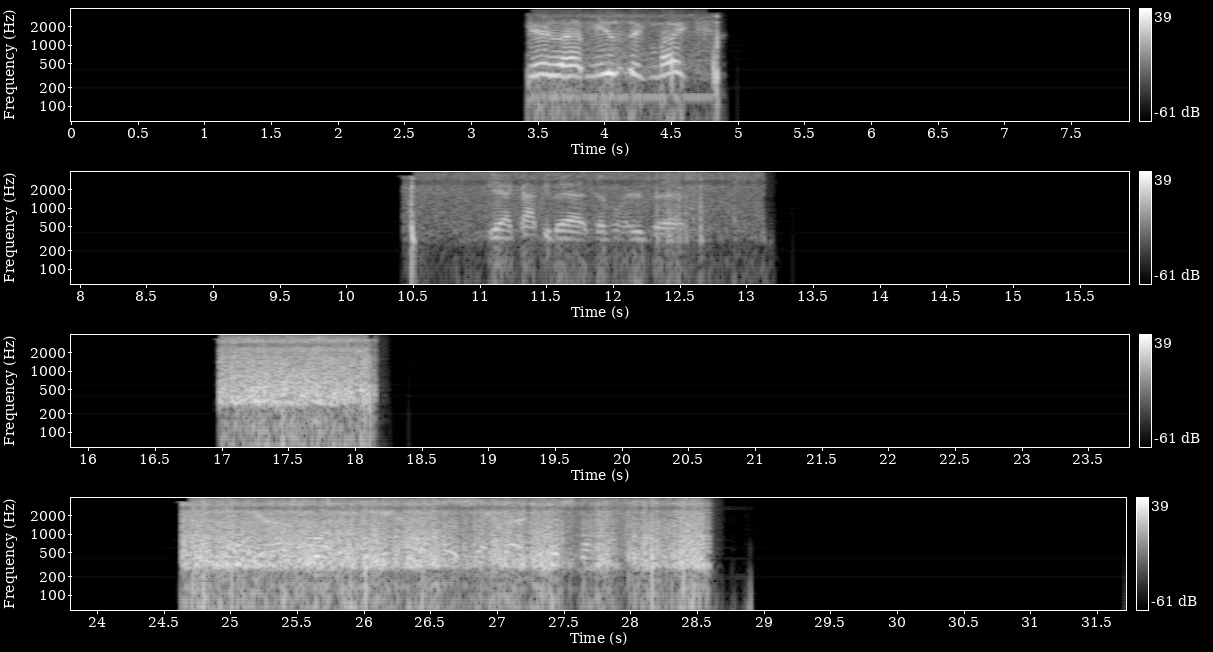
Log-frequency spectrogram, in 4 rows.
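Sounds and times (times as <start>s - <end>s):
speech: 3.4s - 4.8s
loud radio static: 3.5s - 4.9s, 10.5s - 13.2s, 17.0s - 18.2s, 24.7s - 28.8s.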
